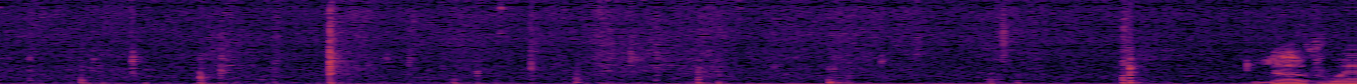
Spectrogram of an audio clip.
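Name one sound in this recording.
Footsteps scuff slowly along a concrete path outdoors.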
